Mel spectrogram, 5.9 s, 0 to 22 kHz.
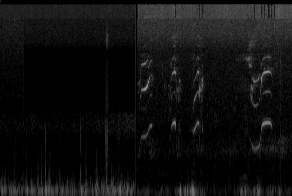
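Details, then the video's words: Northern Lapwing gives four or five wheezy, swooping 'pee-wit' calls, each rising then dropping, after heavy wind rumble, on Mount Blair near the Cairngorms, Scotland, in late April with changeable weather; earlier misidentified as an Oystercatcher. "The bird call at 7:50 is a Lapwing and not an Oystercatcher."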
